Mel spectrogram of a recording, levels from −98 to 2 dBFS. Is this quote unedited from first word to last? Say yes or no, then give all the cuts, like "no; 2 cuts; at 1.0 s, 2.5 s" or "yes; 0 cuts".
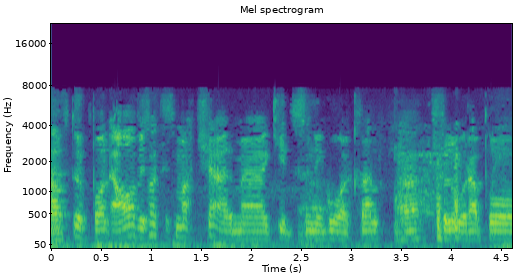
no; 2 cuts; at 1.0 s, 3.4 s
